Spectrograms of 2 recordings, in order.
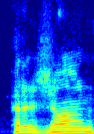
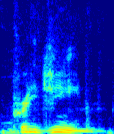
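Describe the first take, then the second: First: The first word sounds like 'petty', without an r. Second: The first word sounds like 'pretty', with an r. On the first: The speaker calls it right. "but it's Pettit" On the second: The speaker calls it wrong. "it's not pronounced the way you wrote it"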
